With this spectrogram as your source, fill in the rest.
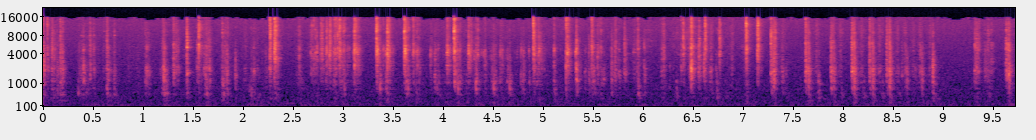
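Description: Fingertips type on a full-size old beige plastic computer keyboard with a hollow plastic case, first with both hands and then with one hand. A steady stream of short, sharp, bright clicks rattles off quickly, each dying away almost instantly, with little low-end thump beneath the plasticky clatter.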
